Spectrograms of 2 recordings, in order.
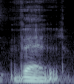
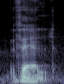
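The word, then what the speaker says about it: ذال: For this letter, it's similar to the sound of TH in the.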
